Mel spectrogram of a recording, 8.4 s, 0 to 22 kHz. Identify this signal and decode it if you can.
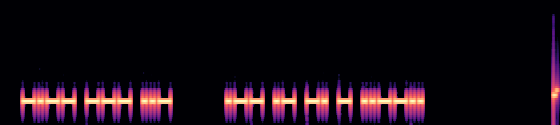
Morse code, heard as a keyed tone, about 20 wpm, 700 Hz. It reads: YOU WANT?
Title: 2x Word-Spacing - Sentences from Top 200 Words - 20wpm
